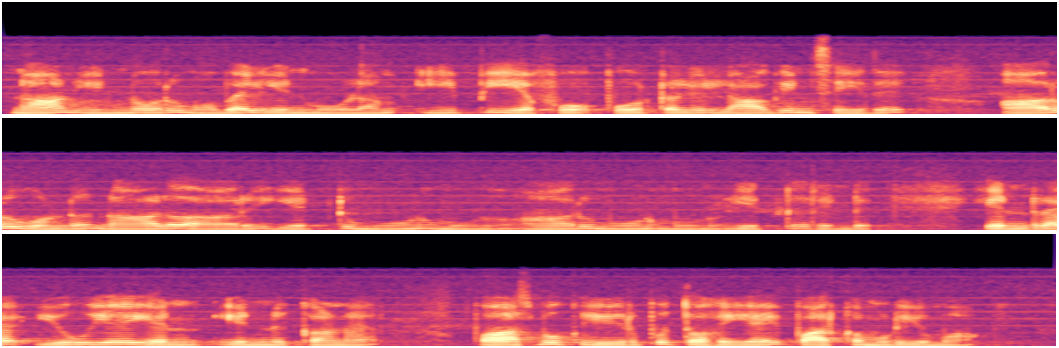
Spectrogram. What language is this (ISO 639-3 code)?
tam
